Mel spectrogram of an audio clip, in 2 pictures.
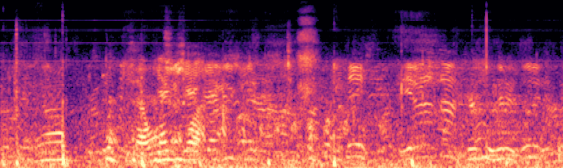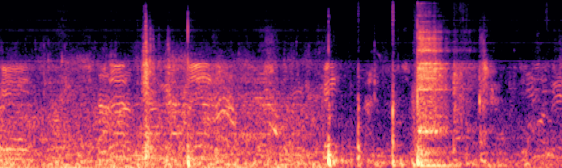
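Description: Men call and talk across an outdoor training pitch.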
